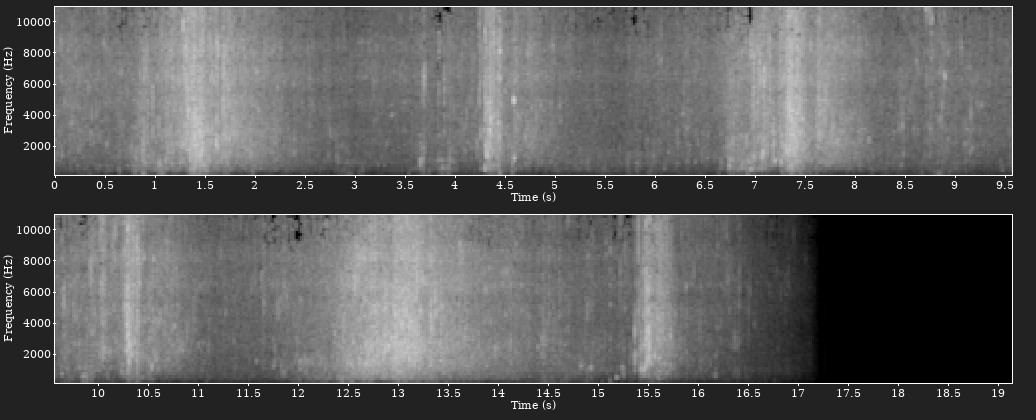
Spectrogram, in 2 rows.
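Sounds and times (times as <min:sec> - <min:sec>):
slow canoe paddling: 0:00.0 - 0:17.1.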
